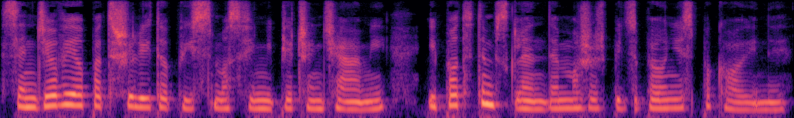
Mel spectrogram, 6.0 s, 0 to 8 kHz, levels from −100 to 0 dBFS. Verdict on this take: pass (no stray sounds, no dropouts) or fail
pass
